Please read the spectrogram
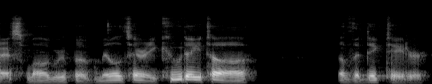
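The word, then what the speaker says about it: coup d'état: First thing I want to talk about is a coup d'etat.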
